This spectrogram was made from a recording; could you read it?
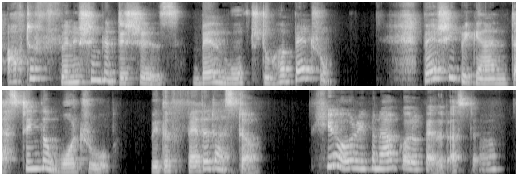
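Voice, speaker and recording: A woman's voice: fairly high pitch, big pitch swings, moderate pace, rough recording. A woman hosting a children's storytime, reading expressively and chatting directly to young listeners.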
